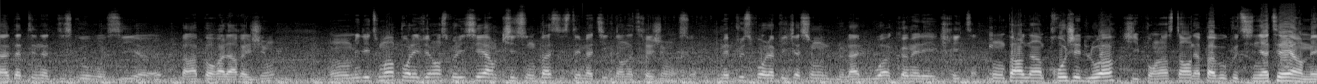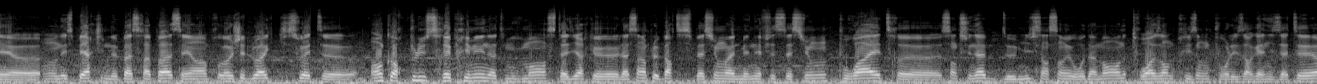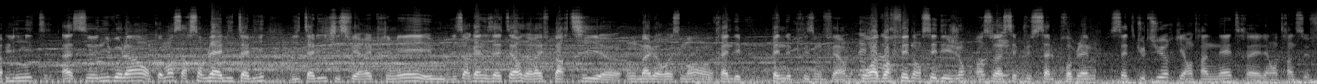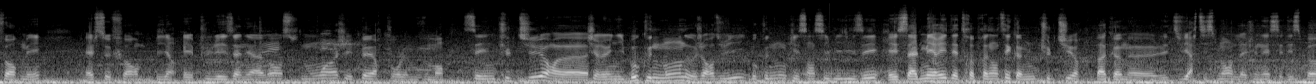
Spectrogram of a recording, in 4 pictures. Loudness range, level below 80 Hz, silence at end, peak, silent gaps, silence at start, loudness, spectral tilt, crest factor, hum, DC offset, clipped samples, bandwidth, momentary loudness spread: 5 LU; -26 dBFS; 0 s; -6 dBFS; none; 0 s; -18 LUFS; -5.5 dB/octave; 12 dB; none; under 0.1%; under 0.1%; 14.5 kHz; 7 LU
